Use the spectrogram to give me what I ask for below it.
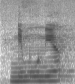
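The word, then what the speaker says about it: pneumonia: निमोनिया P silent होता है, निमोनिया लिया उन्होंने, और नाम क्या था?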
